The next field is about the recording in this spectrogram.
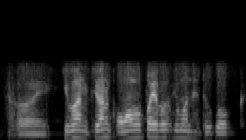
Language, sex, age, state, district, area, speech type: Assamese, male, 18-30, Assam, Sonitpur, rural, conversation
